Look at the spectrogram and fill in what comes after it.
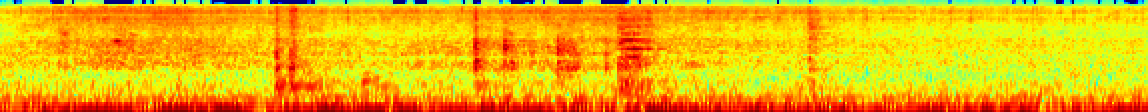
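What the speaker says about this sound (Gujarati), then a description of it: "બટેટા ઓલરેડી બોઇલ થઈ ગયેલા છે તો આપણે નાખી દઈએ હવે ઝડપથી હળદર" Boiled potato pieces and turmeric sizzle in a hot pan, a steady close frying hiss broken by several brief stirring scrapes and clanks, with no voices.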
